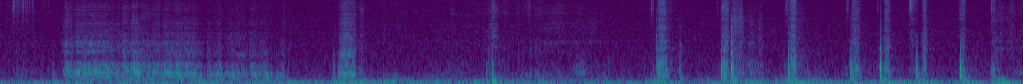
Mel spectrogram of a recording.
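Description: A felt-tip marker draws across a flat sheet of thin, solid white drawing paper while fingertips hold the sheet steady. A longer, low, soft rubbing stroke opens the clip, followed by a series of short, crisp scratchy dashes and lines as the tip rubs the paper.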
